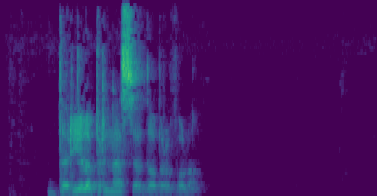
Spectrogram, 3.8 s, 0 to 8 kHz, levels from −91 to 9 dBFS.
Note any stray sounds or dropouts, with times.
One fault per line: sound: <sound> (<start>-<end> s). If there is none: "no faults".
no faults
